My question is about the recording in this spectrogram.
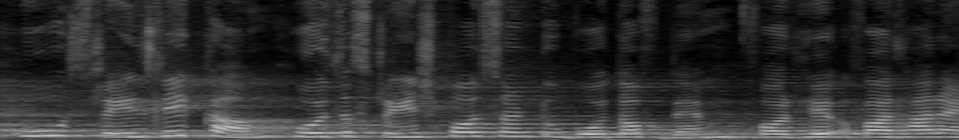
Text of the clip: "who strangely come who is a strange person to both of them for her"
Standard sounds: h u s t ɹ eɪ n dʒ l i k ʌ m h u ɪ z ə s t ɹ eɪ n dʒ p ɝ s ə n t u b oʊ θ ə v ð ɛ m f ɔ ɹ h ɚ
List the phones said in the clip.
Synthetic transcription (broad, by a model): h u s t ɹ eɪ n dʒ l i k ʌ m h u ɪ z ə s t ɹ eɪ n dʒ p ɝ s ə n t u b oʊ t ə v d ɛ m f ɔ ɹ h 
